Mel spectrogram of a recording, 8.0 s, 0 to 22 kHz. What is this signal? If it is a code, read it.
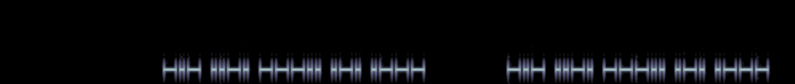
Morse code, heard as a keyed tone, about 30 wpm, 700 Hz. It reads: KF8RJ KF8RJ
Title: USA Call Signs - 5 Characters - Repeated 3x - 30wpm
